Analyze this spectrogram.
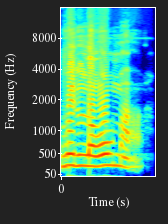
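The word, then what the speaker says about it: viloma: came across a word and that word is willoma I'll spell it for you v-i-l-o-m-a that's the Sanskrit word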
